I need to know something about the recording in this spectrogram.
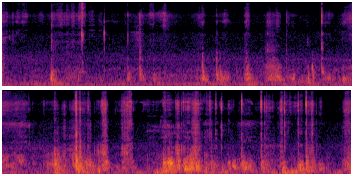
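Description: Plastic trim removal tool scraping and levering at the edge of a car door's power window switch panel, with scattered small clicks and scrapes of plastic on plastic as the panel's clips are worked loose.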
